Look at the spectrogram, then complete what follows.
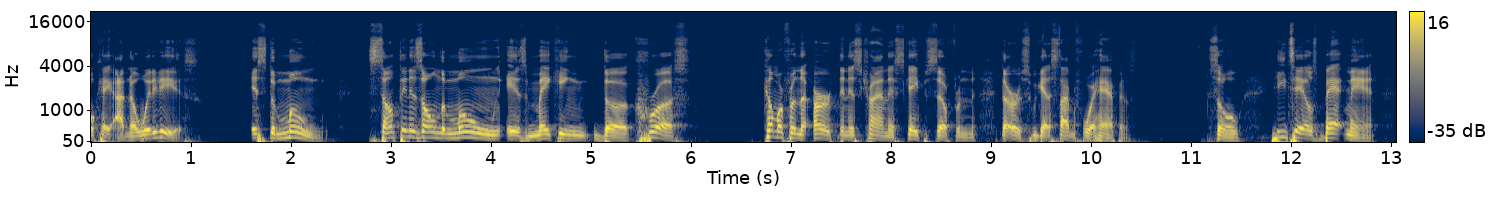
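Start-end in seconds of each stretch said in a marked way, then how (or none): none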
